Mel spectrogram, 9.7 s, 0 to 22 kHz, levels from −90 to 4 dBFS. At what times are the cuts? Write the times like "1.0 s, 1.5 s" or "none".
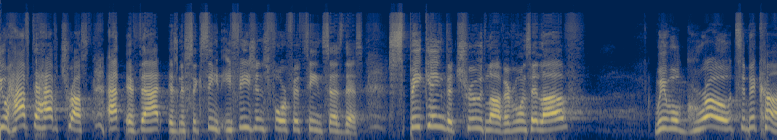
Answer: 1.5 s, 2.2 s, 6.1 s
